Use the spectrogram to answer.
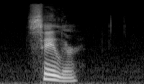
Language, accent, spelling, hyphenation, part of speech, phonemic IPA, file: English, US, sailor, sail‧or, noun, /ˈseɪ.lɚ/, En-us-sailor.ogg
- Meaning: A person who sails; one whose occupation is sailing or navigating ships or other waterborne craft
